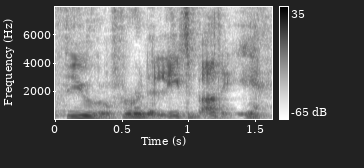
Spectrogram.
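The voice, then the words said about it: Salesman-style supervillain voice. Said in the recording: “salesman voice? ... that voice ... I, like turned into like a supervillain.”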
